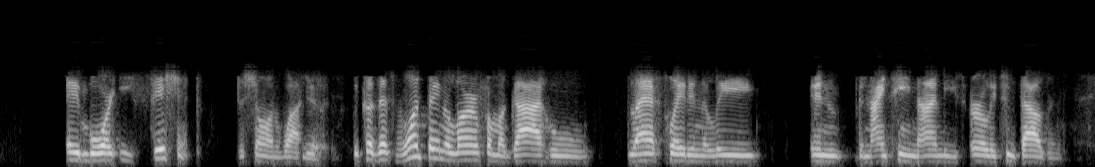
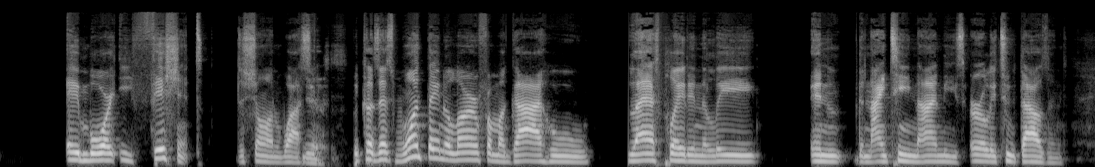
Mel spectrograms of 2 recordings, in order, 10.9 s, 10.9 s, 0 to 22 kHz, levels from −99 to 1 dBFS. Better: second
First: phone-call audio; poor line; nothing above 3 kHz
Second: none

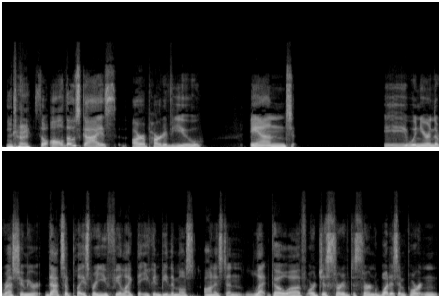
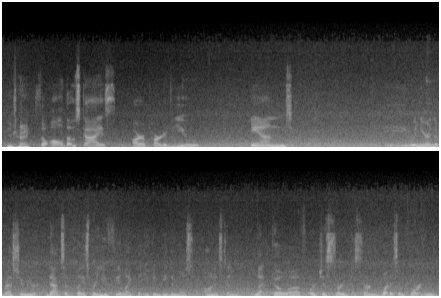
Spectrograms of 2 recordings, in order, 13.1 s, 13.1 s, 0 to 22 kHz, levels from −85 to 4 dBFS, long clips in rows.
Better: first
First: none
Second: wind noise on the microphone; heavy; 4 dB below the speech

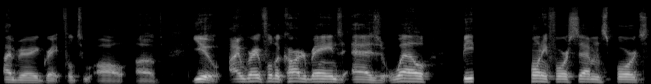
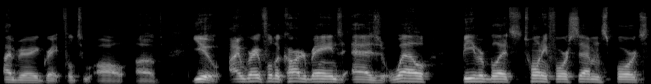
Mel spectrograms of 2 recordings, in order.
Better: second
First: audio cutting out; at 4.5 s for 0.5 s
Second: none

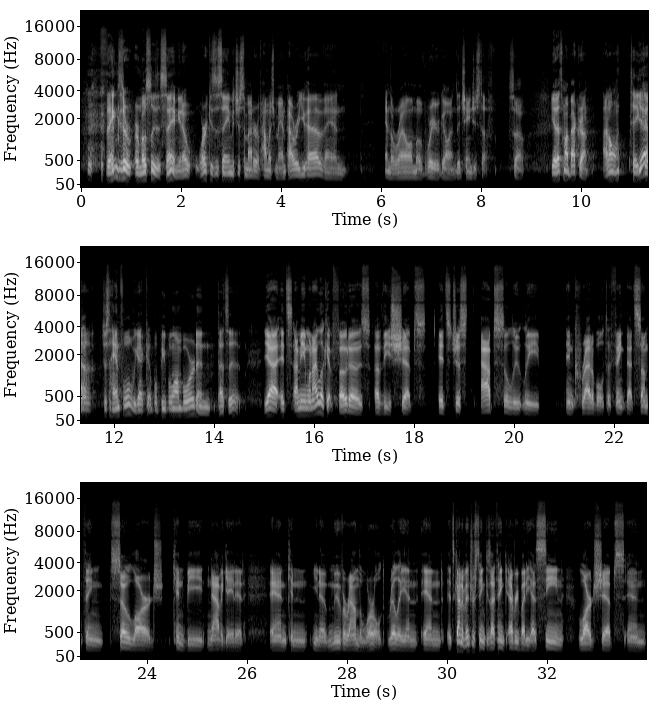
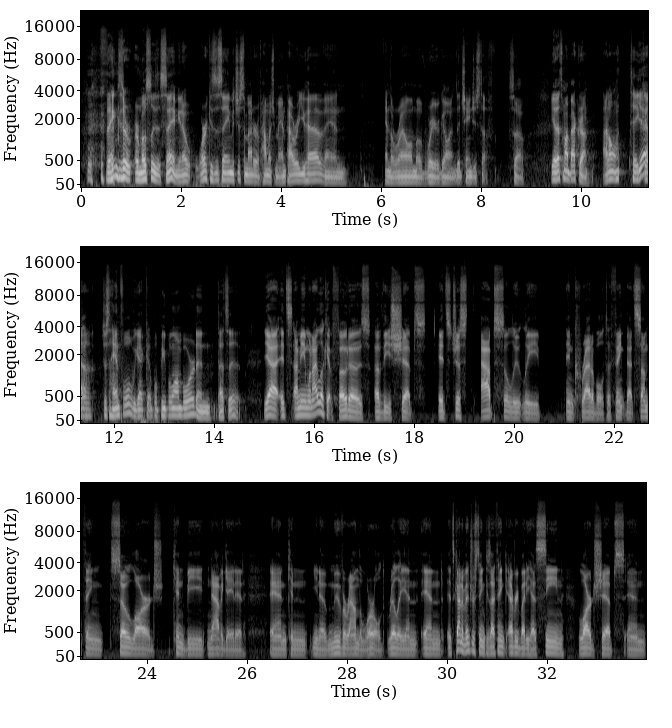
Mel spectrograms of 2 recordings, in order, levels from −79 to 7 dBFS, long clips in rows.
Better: second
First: thin; somewhat; fading below 300 Hz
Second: none

